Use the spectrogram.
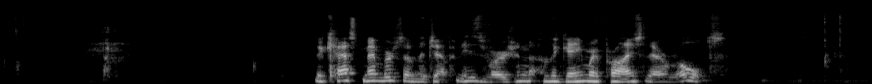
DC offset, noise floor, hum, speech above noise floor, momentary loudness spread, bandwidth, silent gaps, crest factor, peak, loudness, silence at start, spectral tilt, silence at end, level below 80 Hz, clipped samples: under 0.1%; -78 dBFS; none; 51 dB; 17 LU; 11 kHz; none; 22 dB; -8 dBFS; -27 LUFS; 1.05 s; -6 dB/octave; 1.5 s; -70 dBFS; under 0.1%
